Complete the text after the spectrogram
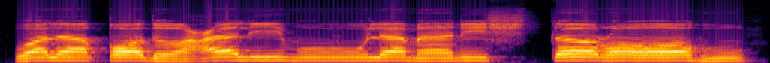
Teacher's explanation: وَلَقَدْ عَلِمُوا، عَلِمُوا لَمَنِ اشْتَرَاهُ، نون کو شین کے ساتھ ملانا ہے، لَمَنِ اشْتَرَاهُ، تا کو باریک کرنا ہے، را کے اوپر کڑا زبر ہے، ایک الف کے لمٹ میں کھینچنا ہے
